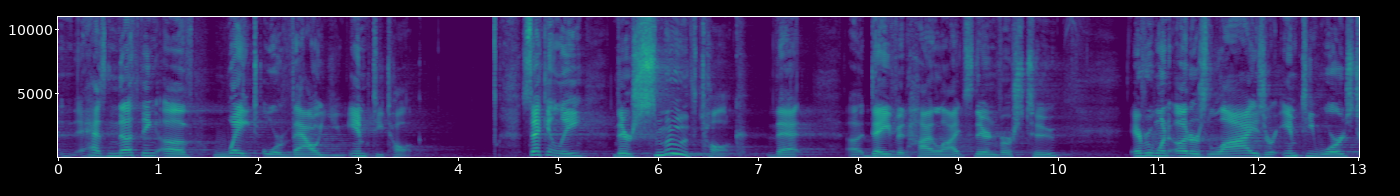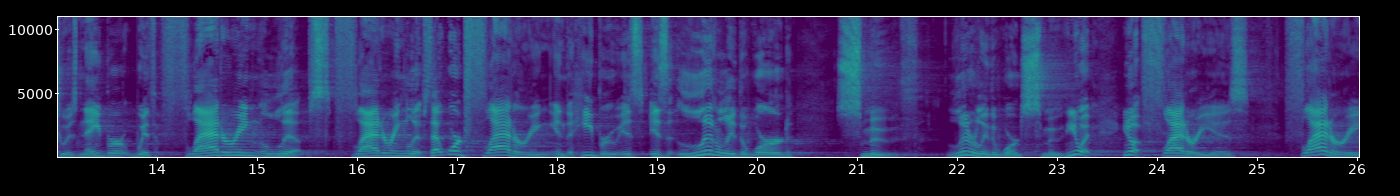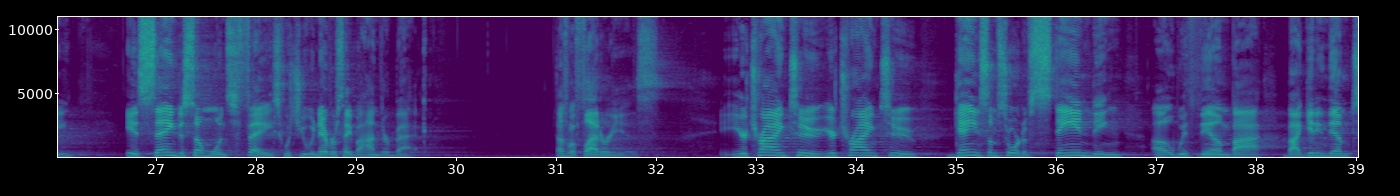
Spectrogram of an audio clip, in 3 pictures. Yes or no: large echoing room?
yes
